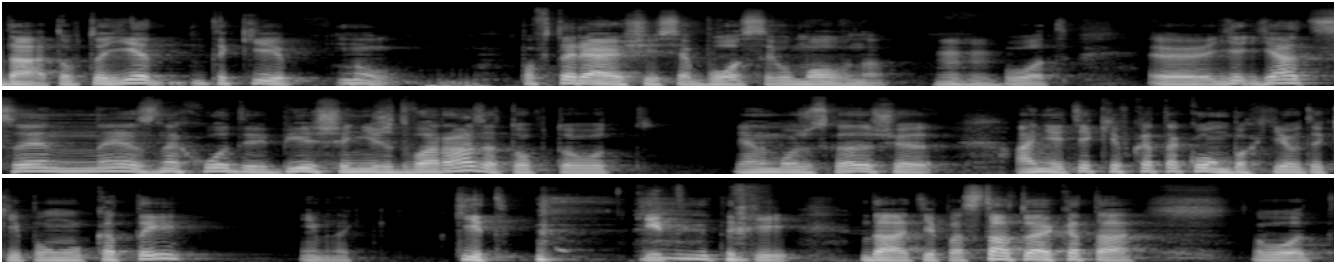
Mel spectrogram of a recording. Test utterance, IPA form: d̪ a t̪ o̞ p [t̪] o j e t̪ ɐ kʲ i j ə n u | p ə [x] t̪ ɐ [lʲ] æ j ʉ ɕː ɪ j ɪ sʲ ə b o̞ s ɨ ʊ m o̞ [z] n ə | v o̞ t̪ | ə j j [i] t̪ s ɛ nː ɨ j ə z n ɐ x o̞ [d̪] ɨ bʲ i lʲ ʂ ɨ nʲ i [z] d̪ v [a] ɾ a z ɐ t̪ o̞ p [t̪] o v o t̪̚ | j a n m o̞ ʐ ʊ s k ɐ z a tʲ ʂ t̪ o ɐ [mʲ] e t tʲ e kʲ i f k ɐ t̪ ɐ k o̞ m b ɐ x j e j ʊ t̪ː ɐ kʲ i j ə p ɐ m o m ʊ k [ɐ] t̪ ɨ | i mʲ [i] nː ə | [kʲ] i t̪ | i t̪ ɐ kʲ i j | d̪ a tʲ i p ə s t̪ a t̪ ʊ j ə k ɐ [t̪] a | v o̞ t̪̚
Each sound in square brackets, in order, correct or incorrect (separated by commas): correct, incorrect, incorrect, incorrect, incorrect, correct, incorrect, correct, correct, incorrect, correct, incorrect, correct, correct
